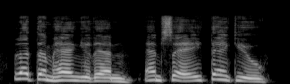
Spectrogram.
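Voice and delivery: brushing-off tone. A vagabond woman answers a man who has no money, retorting. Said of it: "retorted the vagabond wench".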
